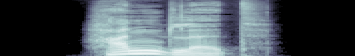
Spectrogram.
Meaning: second-person plural subjunctive I of handeln
- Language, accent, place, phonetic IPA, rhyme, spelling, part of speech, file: German, Germany, Berlin, [ˈhandlət], -andlət, handlet, verb, De-handlet.ogg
